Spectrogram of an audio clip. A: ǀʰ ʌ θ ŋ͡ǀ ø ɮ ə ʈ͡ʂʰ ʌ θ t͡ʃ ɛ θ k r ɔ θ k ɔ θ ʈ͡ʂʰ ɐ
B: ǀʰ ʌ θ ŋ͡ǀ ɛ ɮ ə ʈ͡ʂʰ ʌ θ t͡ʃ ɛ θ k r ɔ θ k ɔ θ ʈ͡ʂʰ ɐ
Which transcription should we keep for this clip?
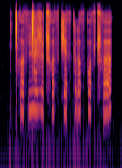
B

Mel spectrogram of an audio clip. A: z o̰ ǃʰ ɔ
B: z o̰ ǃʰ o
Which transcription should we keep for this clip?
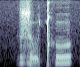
B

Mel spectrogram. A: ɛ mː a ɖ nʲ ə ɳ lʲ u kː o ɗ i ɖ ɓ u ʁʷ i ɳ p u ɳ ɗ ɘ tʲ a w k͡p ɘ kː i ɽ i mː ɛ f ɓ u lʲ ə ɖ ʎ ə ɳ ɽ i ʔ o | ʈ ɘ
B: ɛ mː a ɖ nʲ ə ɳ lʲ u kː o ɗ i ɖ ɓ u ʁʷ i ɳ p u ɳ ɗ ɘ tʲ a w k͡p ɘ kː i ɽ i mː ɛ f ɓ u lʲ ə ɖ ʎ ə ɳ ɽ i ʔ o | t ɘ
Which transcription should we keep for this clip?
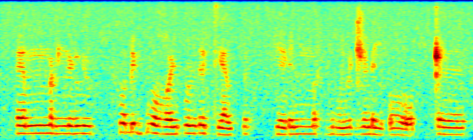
A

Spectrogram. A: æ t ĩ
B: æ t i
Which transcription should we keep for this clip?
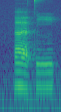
A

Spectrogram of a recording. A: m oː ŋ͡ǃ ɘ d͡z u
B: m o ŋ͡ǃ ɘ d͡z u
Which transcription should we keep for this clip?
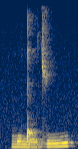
B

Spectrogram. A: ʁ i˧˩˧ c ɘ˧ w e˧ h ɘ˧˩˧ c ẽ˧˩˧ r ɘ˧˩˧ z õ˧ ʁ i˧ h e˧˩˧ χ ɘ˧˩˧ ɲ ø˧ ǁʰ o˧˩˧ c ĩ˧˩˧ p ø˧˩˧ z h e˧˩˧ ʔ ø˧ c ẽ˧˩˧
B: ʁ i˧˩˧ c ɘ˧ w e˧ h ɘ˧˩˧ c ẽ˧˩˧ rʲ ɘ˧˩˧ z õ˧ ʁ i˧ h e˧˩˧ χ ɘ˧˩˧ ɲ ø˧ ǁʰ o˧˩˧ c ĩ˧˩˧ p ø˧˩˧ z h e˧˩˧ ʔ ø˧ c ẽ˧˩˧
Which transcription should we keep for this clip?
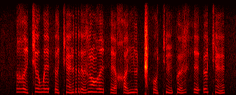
A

